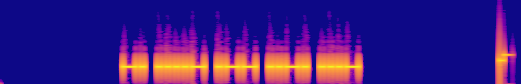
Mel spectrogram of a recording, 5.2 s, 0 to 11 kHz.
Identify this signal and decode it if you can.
Morse code, heard as a keyed tone, about 28 wpm, 700 Hz. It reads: N4WFV
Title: USA Call Signs - 3x Character Spacing - 28wpm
